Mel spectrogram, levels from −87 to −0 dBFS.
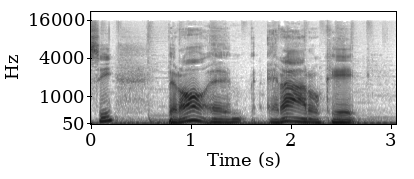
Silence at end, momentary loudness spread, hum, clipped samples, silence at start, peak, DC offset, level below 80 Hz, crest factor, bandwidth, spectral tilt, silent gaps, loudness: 0 s; 13 LU; none; under 0.1%; 0 s; 0 dBFS; under 0.1%; -24 dBFS; 14 dB; 15.5 kHz; -6 dB/octave; none; -14 LUFS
